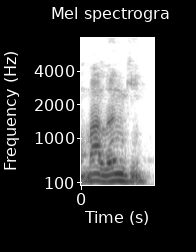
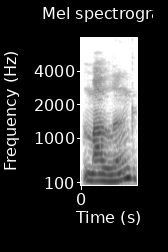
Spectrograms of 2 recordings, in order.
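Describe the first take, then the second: First: It is said with a Brazilian accent. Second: It is said with a non-Brazilian accent. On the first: The speaker calls it right. "com um sotaque brasileiro mesmo" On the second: The speaker calls it wrong. "malang não"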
